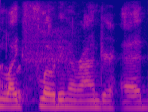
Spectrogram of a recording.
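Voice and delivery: ordinary talk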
